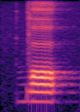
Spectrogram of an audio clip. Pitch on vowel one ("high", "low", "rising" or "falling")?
low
